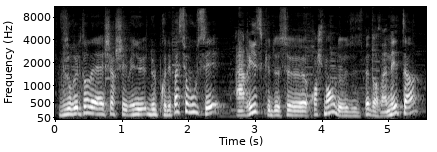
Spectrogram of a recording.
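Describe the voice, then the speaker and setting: A man casually telling a travel mishap story, animated and acting out the dialogue. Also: fairly high pitch, fast, soft background music. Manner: animated, acts out dialogue, laughs often. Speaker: travel vlogger recounting a story.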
